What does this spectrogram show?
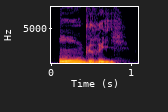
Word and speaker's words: Hongrie: La Hongrie. So remember, H doesn't exist, so you don't pronounce it. So it starts with O-N, on, and then gris.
